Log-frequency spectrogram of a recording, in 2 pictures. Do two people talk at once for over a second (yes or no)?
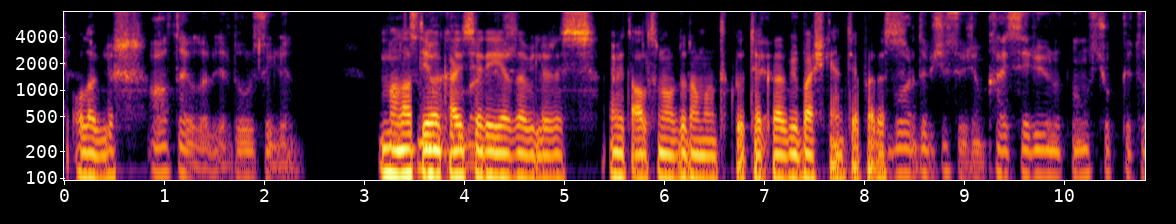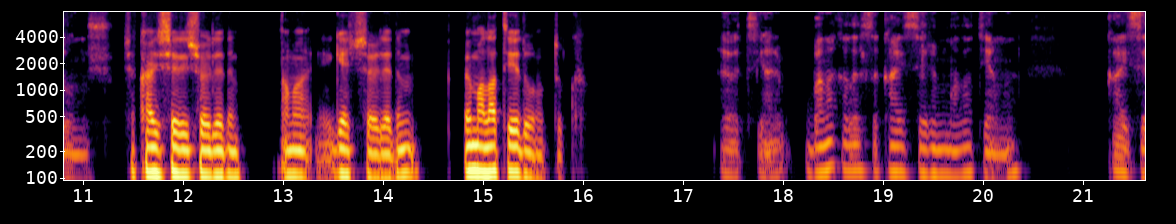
yes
